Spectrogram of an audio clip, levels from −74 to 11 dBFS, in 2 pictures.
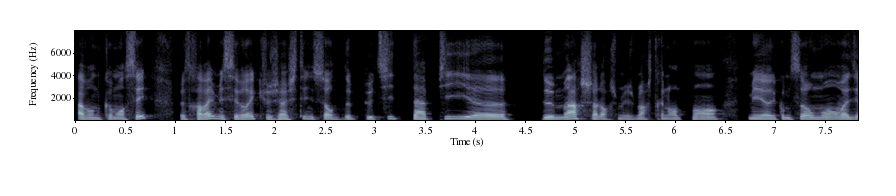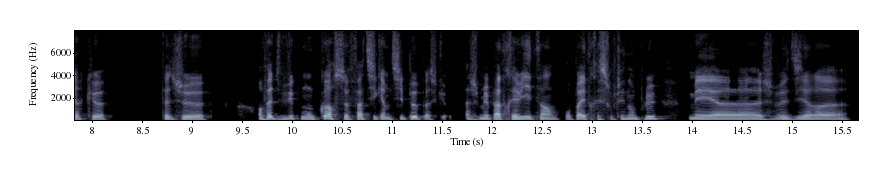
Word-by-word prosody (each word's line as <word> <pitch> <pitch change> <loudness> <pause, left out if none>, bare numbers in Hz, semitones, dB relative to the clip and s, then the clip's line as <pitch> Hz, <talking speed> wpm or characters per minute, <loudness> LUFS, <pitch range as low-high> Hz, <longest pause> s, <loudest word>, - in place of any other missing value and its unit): avant 120 +1 +4
de 120 - -5
commencer 115 -2 0 0.3
le - - -3
travail 180 +3 +4
mais 155 - -3
c'est 135 -1 0
vrai 145 +6 +3
que 130 - -5
j'ai 125 0 -1
acheté 115 +9 -1
une 150 - -5
sorte 130 -4 -1
de 115 - -1
petit 155 - -6
tapis, 165 +3 +1
heu, 135 -2 +4 0.4
de 130 0 +5
marche 135 +3 +5
alors 95 -2 +2
je 100 - -14
me 105 - -6
je 100 - -9
marche 100 -1 -4
très 115 - -7
lentement. 150 +7 -1 0.3
Mais 115 -1 0
heu, 110 0 +2
comme 120 +2 -4
ça 155 +8 +1
au 145 - +1
moins 145 +2 0
on 145 - 0
va 125 -2 +4
dire 145 +3 -2
que, 120 -5 -2 0.5
peut-être 145 -2 -2
je 120 -3 +1 0.5
en - - -1
fait, 180 -1 +4
vu 175 +7 -2
que 170 - -5
mon 150 - -1
corps 175 +4 +4
se 130 - 0
fatigue 135 +1 -1
un - - -3
petit 125 +1 -4
peu 175 +7 +4
parce 100 - -5
que - - -15 0.2
bah, 110 - -5
je 110 - -7
mets 115 - +1
pas 120 - +7
très 145 - +1
vite 160 -3 +1
hein, 110 -1 -1
pour 105 - -7
pas 110 - +3
être - - -6
essoufflé 110 -1 -4
non 115 +2 -2
plus. 180 +5 -1 0.2
Mais, 110 -2 +3
heu, 105 0 +2
je 100 +1 -8
veux 110 0 -2
dire, 115 +1 -1
heu, 105 0 0
125 Hz, 270 wpm, -24 LUFS, 110-150 Hz, 0.5 s, pas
